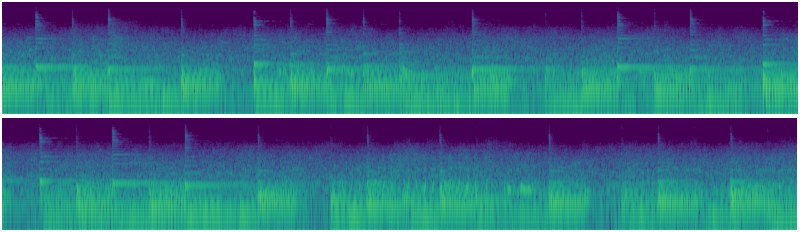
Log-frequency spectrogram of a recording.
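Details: Rhythmic, loud background music with repeating bass notes fills the recording; no animal call stands out.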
